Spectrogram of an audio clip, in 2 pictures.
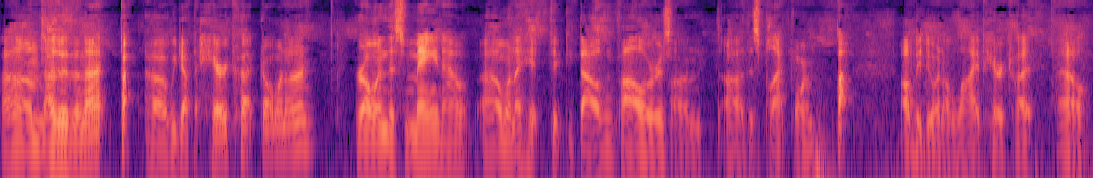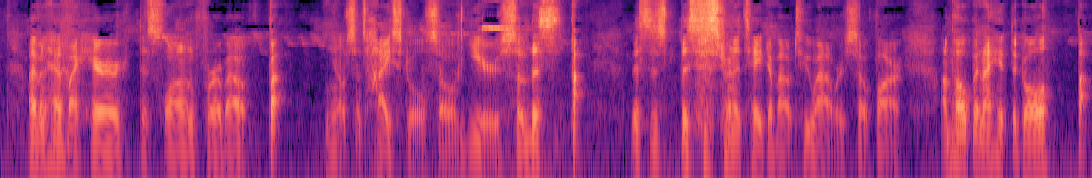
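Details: Adult male comedian from Texas with Tourette syndrome who makes tic noises; vocal tics (Tourette syndrome).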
